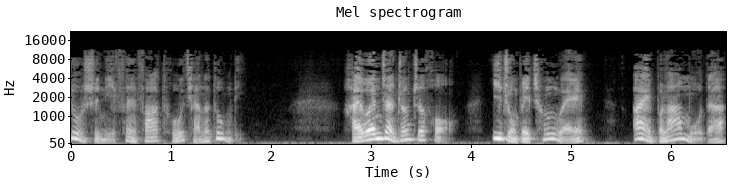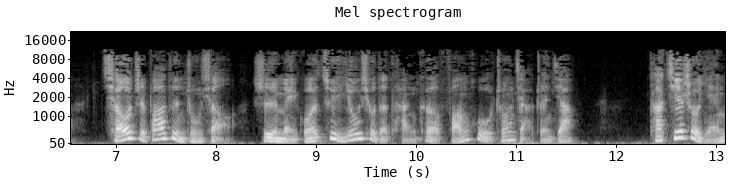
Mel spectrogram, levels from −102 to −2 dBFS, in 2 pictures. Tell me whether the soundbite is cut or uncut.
cut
